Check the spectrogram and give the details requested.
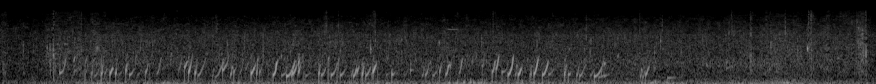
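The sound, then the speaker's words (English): River water gurgles and bubbles as a container is filled with a water sample, a quick run of glugging splashes lasting several seconds over a steady rushing wash of running water, with no voices. “Let me get this sample of river water.”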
